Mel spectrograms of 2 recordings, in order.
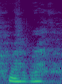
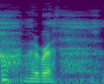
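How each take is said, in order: First: Winded sigh, softer words; tired from the work; out of breath. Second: Breathless sigh, slow words; winded after hard work; out of breath. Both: Real, not acted.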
